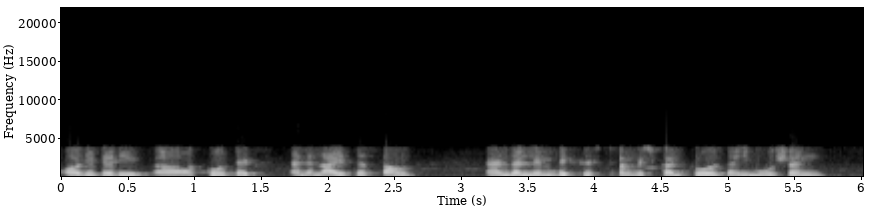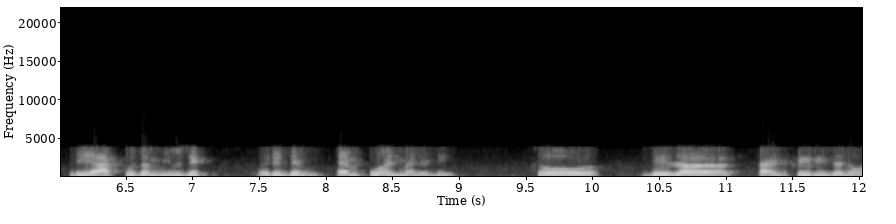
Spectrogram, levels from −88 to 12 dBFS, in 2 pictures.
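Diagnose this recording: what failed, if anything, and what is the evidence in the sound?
Between 4.14 and 4.29 s, after "sound and the limbic" and before "which controls the", the sound smears into a fading buzzy tone or coloured noise. This is VoIP packet loss concealed by the speech codec: about 60 ms went missing on the network, which fits three 20 ms frames. The Speex decoder extrapolated its last pitch and filter with falling gain.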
